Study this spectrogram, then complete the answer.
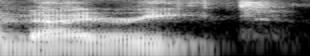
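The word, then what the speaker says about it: Nayarit: Now, this is located in the Riviera Narite. I believe that's how it's pronounced.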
